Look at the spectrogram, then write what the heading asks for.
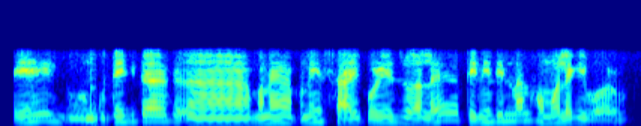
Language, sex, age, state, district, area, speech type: Assamese, male, 30-45, Assam, Golaghat, rural, conversation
